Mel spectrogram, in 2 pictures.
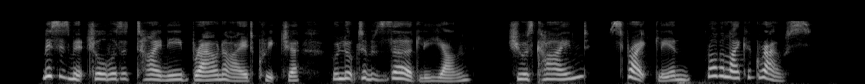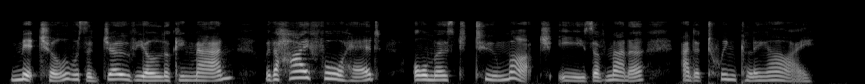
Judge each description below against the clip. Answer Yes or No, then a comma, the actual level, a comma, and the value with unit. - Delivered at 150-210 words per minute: No, average, 140 wpm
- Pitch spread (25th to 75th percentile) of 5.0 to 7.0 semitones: Yes, average, 5.3 semitones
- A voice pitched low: No, high, 215 Hz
